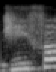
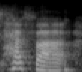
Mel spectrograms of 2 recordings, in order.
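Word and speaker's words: Jefa: right by the way is it jifa or jeffa yes you're really close it's hefa as if the j was an h but great to see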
